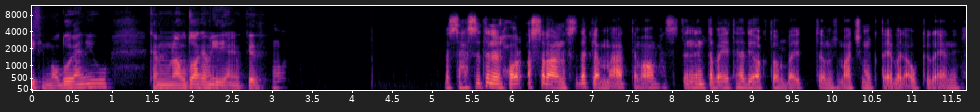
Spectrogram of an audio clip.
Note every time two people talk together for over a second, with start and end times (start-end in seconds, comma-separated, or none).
none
